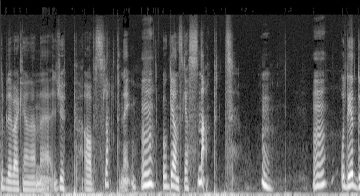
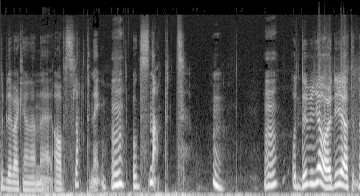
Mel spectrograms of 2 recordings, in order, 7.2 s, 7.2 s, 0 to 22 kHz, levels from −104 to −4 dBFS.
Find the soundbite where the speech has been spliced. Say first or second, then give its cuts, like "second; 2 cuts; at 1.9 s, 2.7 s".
second; 3 cuts; at 1.0 s, 2.8 s, 5.9 s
